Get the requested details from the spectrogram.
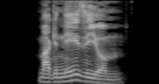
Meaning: magnesium
- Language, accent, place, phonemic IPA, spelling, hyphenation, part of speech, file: German, Germany, Berlin, /maˈɡneːzi̯ʊm/, Magnesium, Mag‧ne‧si‧um, noun, De-Magnesium.ogg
